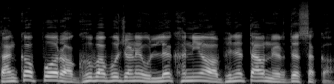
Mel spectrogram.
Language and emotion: Odia, neutral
